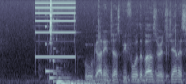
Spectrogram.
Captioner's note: buzzer sound; bell chimes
